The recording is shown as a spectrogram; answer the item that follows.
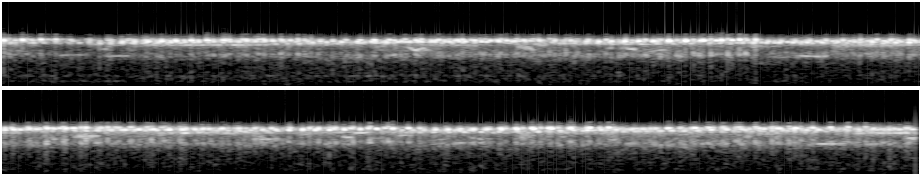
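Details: Many frogs calling from a pond in the morning, loud: a dense, unbroken high-pitched trilling chorus that stays steady throughout, with fine rapid pulsing and no other clear sounds.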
